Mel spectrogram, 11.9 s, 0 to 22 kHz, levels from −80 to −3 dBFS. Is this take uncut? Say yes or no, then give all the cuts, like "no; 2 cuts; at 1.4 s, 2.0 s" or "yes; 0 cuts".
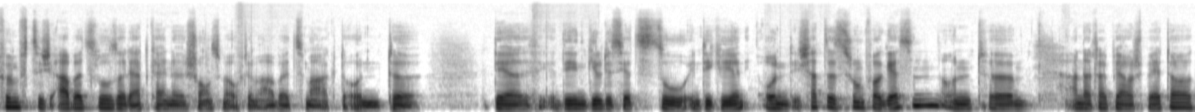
no; 2 cuts; at 7.5 s, 10.7 s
